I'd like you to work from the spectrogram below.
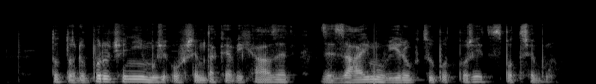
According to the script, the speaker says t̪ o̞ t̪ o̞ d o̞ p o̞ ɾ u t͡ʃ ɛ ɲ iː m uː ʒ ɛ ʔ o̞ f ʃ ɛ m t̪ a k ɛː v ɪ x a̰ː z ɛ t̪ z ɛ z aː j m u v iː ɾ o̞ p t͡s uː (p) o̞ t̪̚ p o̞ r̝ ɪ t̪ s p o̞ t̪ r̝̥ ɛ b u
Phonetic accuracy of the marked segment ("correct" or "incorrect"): correct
